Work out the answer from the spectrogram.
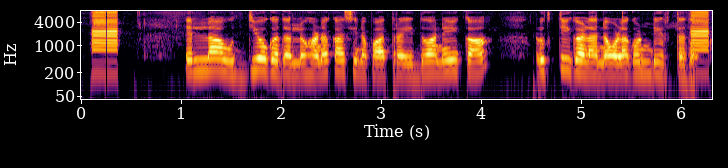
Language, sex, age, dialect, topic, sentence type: Kannada, female, 25-30, Coastal/Dakshin, banking, statement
